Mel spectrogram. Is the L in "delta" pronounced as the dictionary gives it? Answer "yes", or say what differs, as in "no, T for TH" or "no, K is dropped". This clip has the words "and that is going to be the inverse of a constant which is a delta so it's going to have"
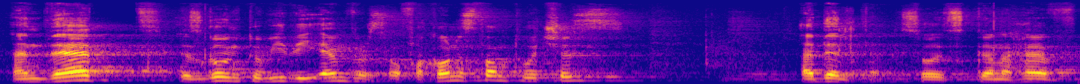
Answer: yes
